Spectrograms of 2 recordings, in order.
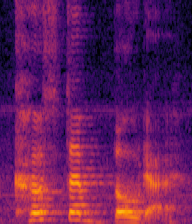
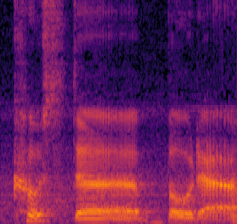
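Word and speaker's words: Kosta Boda: So on another YouTuber that I watch has been talking about glass called Costa Boda, and it's spelled Kostaboda, and it is Swedish, in the Swedish glass.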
